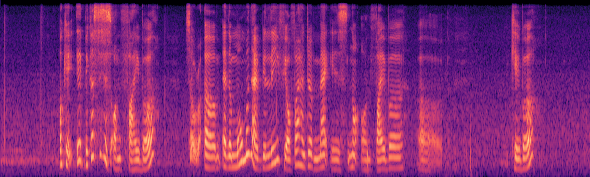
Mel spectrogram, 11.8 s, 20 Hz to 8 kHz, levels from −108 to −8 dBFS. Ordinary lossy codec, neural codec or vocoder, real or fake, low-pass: none; none; real; 7.2 kHz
